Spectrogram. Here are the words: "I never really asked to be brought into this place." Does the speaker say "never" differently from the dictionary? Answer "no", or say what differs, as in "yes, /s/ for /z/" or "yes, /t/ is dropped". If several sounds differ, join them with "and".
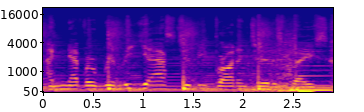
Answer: no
